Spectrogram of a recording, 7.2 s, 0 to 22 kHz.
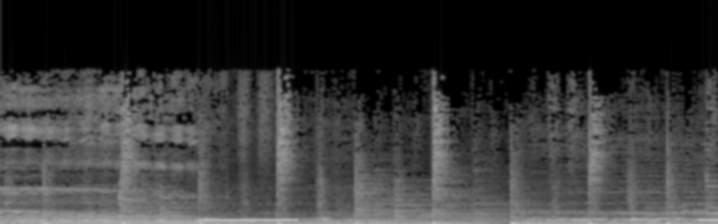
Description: Ringback tone (Europe, 425 Hz), with noise.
